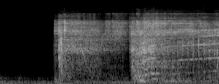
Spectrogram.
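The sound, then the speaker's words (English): A crossguard lightsaber ignites abruptly out of silence, then a second loud burst of crackling, hissing exhaust venting from the sides kicks in and sustains, bright with no talking. “I love that second one, the exhaust going off on the side. Cross guard.”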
